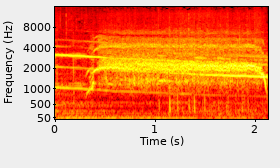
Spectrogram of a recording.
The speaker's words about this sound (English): The apartment filled with the stench of burning flesh and our combined screams, mine terrified, hers enraged.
